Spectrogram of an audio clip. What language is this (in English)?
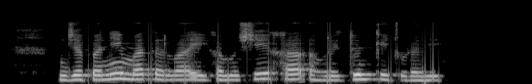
Pashto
